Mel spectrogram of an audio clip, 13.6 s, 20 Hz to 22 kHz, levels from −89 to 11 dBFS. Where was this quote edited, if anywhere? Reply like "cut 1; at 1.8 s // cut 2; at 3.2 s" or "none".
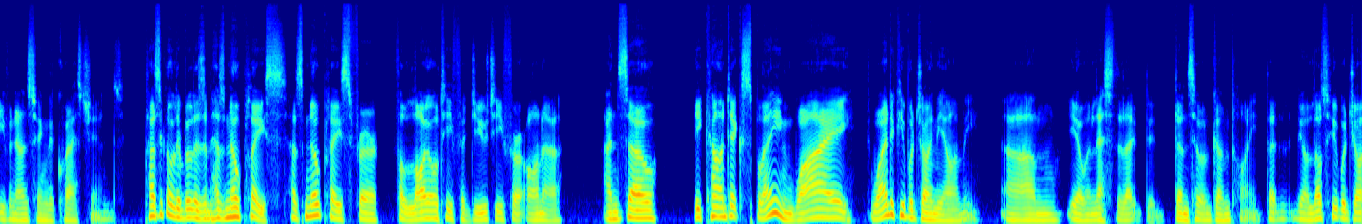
cut 1; at 1.3 s

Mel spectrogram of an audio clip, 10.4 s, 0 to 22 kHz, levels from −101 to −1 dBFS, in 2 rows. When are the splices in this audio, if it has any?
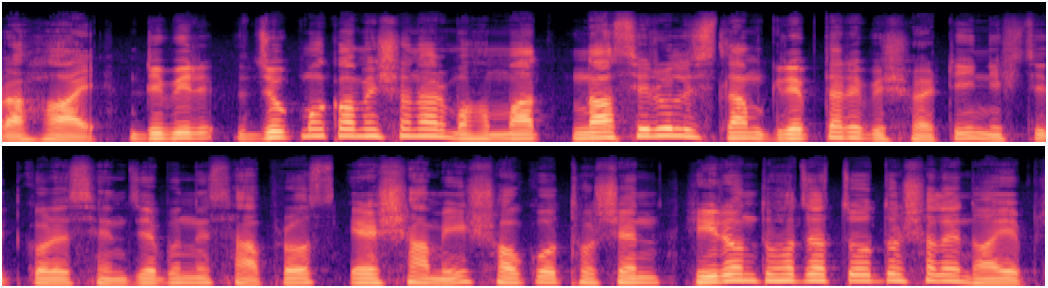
none

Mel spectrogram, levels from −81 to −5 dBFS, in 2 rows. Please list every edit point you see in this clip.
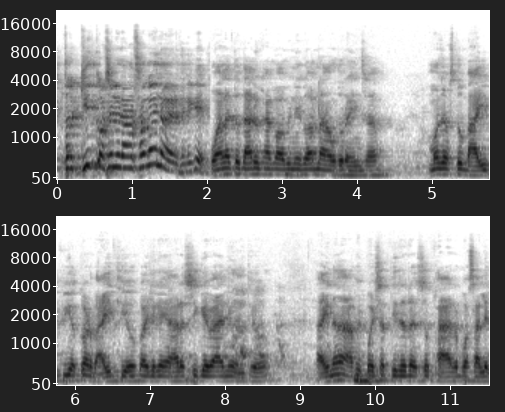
cut 1; at 2.0 s

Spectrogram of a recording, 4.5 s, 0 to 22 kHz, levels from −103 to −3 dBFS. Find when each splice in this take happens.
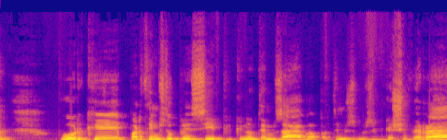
none

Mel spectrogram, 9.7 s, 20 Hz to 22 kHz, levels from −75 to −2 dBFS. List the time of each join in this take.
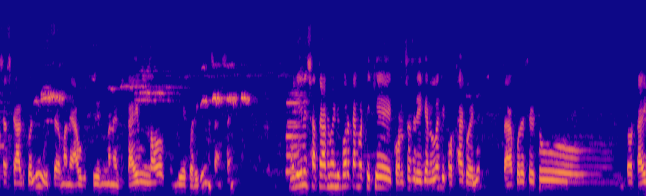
cut 1; at 7.4 s

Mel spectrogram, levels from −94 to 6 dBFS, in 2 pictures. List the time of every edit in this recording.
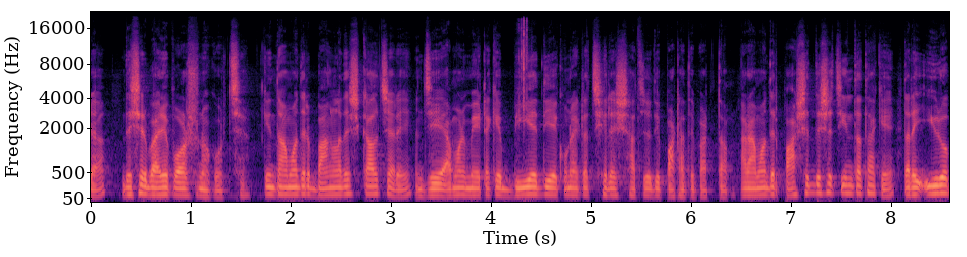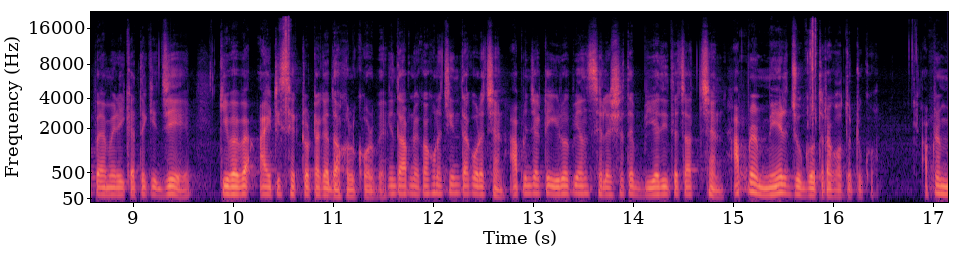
cut 1; at 3.2 s // cut 2; at 6.5 s // cut 3; at 11.5 s

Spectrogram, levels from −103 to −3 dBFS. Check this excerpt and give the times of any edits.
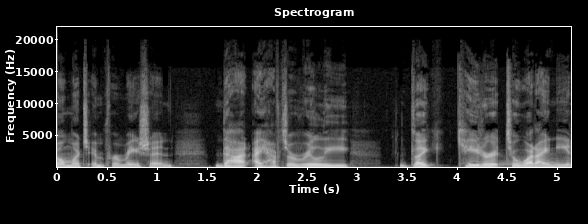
none

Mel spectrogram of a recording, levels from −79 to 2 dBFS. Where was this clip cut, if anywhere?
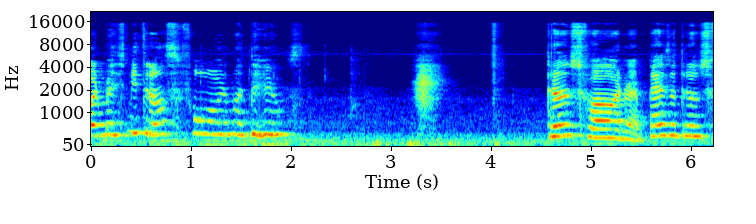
cut 1; at 2.8 s

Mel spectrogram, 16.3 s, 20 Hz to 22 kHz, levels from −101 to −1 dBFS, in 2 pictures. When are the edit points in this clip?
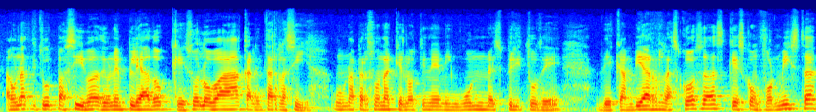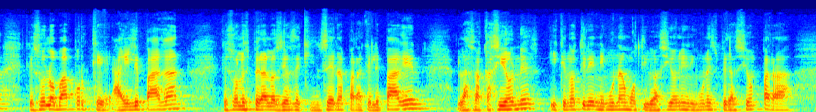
none

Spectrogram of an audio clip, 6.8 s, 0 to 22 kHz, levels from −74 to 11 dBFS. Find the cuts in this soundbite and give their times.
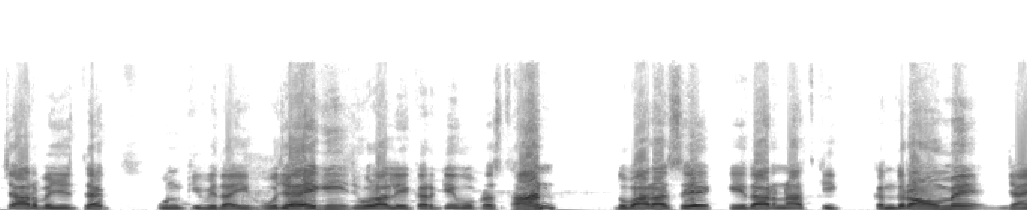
none

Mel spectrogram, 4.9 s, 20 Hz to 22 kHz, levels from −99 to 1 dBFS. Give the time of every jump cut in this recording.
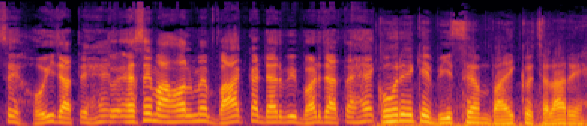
cut 1; at 0.9 s // cut 2; at 3.1 s

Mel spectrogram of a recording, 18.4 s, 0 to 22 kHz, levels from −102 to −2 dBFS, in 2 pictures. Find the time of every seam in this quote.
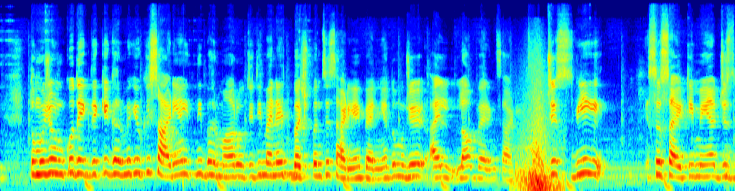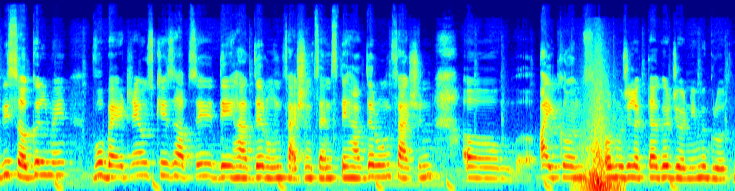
cut 1; at 6.5 s // cut 2; at 16.6 s

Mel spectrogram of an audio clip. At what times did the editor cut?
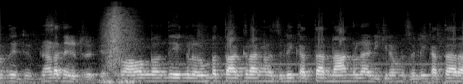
cut 1; at 1.1 s

